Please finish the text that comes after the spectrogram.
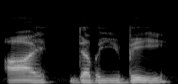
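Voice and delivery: each letter slow and separate; spelled out slowly. Shown as a demonstration. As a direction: spell it out deliberately. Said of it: "in military speak".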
